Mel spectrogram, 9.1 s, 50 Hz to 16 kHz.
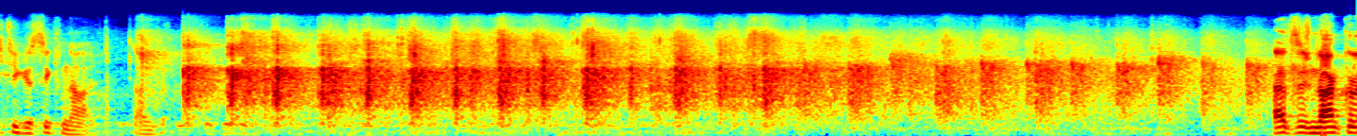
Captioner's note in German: Beifall bei dem BÜNDNIS 90/DIE GRÜNEN und der CDU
